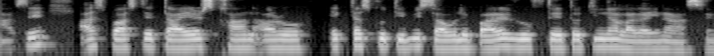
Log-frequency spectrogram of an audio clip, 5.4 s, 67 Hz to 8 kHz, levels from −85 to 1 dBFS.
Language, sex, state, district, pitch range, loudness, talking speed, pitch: Nagamese, male, Nagaland, Dimapur, 135-145 Hz, -18 LUFS, 200 wpm, 140 Hz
